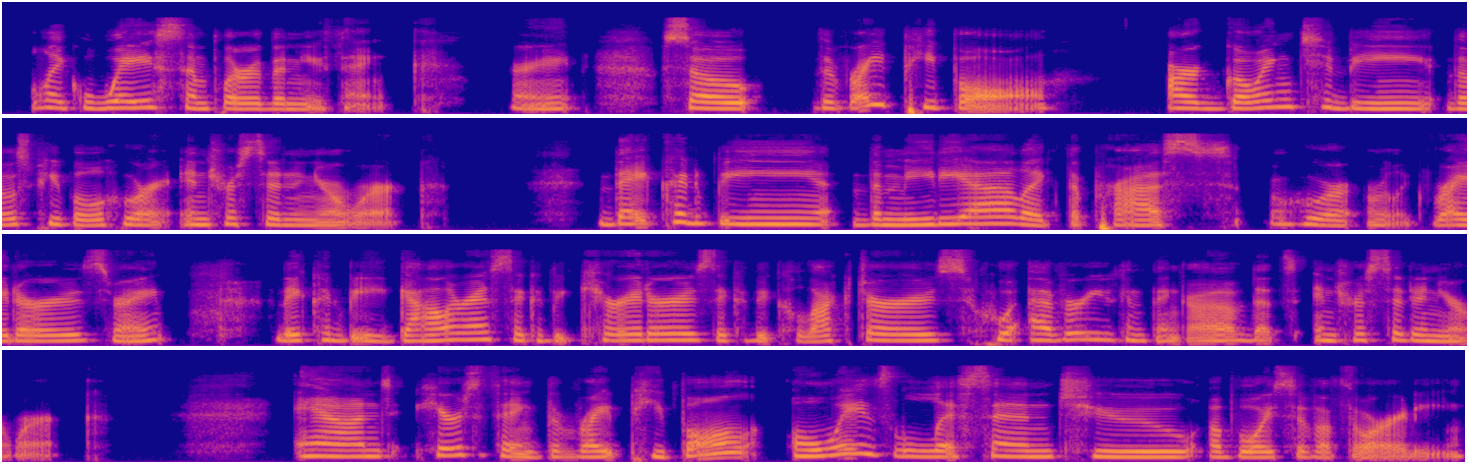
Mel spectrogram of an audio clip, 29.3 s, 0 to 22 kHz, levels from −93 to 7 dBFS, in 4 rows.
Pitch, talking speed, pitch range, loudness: 215 Hz, 145 wpm, 200-230 Hz, -23 LUFS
